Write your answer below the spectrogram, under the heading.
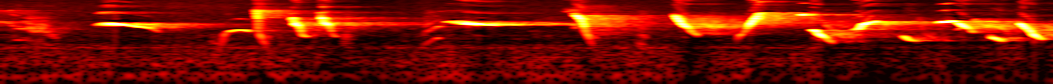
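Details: Lyrebird of Australia's forests, a skilled mimic, pouring out a loud varied sequence of clear whistles, upward and downward slurs and sharp whip-like notes, densely packed and rhythmic.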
